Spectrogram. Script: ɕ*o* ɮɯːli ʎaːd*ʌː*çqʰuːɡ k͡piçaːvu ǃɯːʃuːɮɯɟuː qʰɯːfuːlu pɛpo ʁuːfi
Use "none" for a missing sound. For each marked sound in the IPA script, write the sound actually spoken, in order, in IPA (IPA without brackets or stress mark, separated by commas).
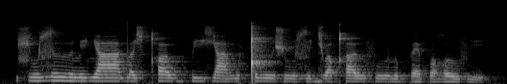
u, ʌː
